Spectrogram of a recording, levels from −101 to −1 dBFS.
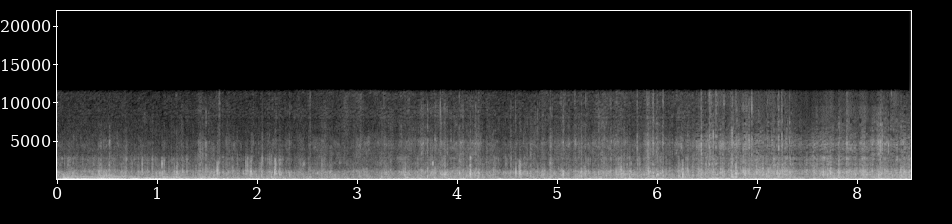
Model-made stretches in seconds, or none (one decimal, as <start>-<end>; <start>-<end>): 2.4-3.3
